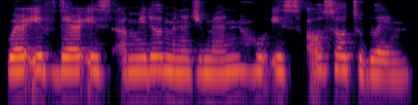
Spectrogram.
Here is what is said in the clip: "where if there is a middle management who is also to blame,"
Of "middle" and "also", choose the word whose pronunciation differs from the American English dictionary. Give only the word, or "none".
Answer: none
